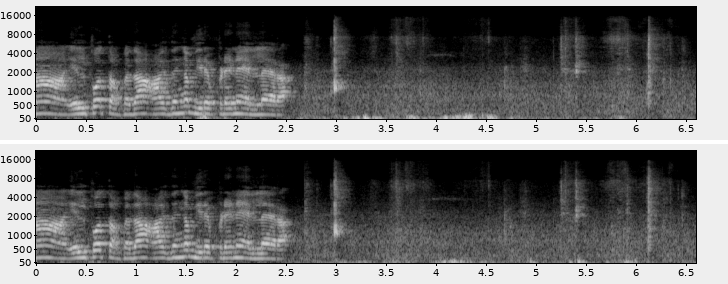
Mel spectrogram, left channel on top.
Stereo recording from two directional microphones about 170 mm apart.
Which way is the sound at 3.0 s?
20° left (ahead or behind).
